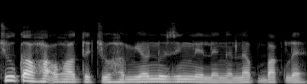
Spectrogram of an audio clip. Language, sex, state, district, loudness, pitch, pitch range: Wancho, male, Arunachal Pradesh, Longding, -19 LUFS, 115 Hz, 110-125 Hz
